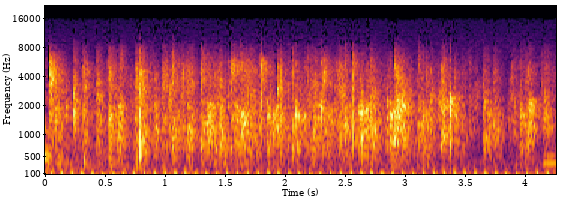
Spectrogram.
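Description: A small audience clapping: a dense, irregular run of claps, over a steady low electrical buzz.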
